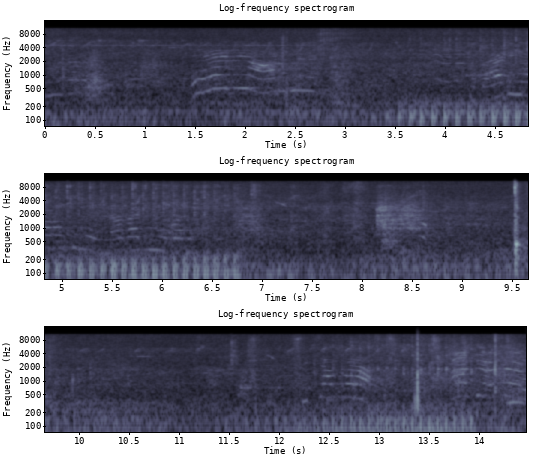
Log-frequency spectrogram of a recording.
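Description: Cricket players' voices calling across the field, with a low rumble swelling for a few seconds in the middle. A single sharp knock about halfway through is the loudest sound, and near the end comes a crack of bat on ball as the delivery is played.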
